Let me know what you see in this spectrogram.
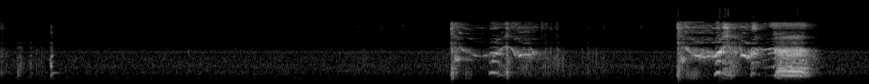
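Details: Two bursts of harsh coughing in a quiet room, the second longer with several hacking coughs; a chronic cough that began in summer 2016 and is still present in 2019.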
